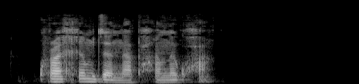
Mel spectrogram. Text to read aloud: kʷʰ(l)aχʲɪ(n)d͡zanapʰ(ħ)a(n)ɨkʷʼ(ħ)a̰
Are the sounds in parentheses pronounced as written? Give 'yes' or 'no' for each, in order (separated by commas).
no, no, yes, yes, yes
